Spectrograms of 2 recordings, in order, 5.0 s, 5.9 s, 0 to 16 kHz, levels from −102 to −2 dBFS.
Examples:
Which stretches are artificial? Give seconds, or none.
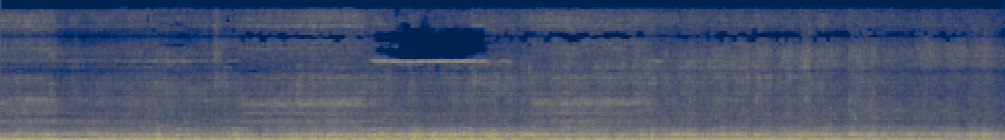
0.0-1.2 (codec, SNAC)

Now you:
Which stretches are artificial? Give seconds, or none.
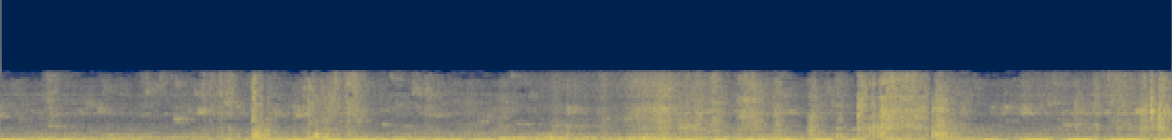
2.7-3.4 (codec, SNAC)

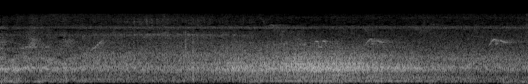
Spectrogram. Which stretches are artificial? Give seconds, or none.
0.0-0.8 (codec, SNAC)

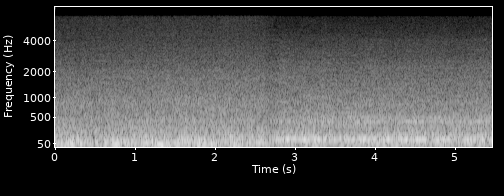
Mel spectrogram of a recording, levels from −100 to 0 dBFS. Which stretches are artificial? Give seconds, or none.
2.7-3.8 (codec, SNAC)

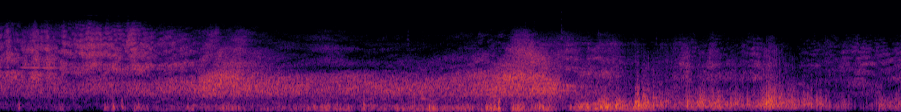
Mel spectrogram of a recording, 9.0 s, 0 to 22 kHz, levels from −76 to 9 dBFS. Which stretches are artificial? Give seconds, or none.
5.4-6.9 (codec, SNAC)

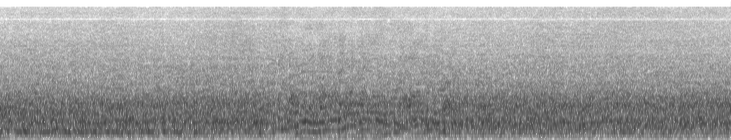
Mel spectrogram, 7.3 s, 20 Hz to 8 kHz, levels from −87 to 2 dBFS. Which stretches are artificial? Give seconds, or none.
2.7-4.5 (codec, SNAC)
